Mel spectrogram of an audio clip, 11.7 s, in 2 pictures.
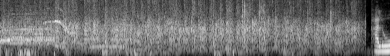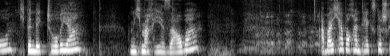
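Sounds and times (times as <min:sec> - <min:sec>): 
audience applause: 0:00.0 - 0:05.5
speech: 0:05.6 - 0:07.2, 0:07.8 - 0:08.9, 0:10.7 - 0:11.6
laughter: 0:09.5 - 0:10.7.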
